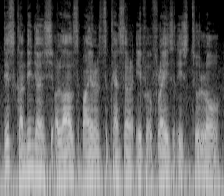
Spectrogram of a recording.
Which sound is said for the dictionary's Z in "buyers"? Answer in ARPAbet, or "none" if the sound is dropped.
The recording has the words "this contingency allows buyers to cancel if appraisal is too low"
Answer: S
